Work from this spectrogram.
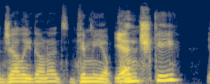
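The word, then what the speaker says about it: pączki: Mind you guys, when you see these in the store, it's spelled P A C K Z I, but it's pronounced punchki.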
